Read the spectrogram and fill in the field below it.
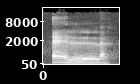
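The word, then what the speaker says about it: elles: Et le pronom personnel sujet féminin de la troisième personne du pluriel est « elle ». Même chose que pour le masculin, la S finale ne se prononce pas.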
